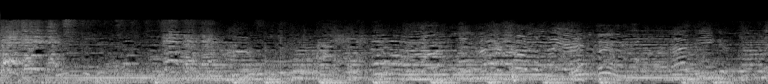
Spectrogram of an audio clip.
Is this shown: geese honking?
yes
